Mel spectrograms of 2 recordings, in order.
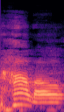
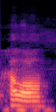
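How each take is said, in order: First: The first vowel has an 'a' sound. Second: The first vowel has a plain 'e' sound. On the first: Commenters use it to mock the speaker's accent. "people in the comments going hello with an A" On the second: This is how the speaker normally says it. "I have a Scottish accent. So I'll go hello"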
